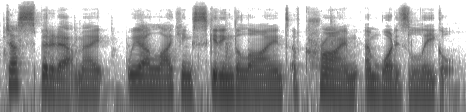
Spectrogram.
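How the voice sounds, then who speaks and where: A woman's voice: low voice, little pitch movement, normal speed, darkish tone, slight background noise, natural voice. An actress playing a skeptical, blunt female undercover operative in an audio drama, with a dry, sardonic delivery. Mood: impatient, dry.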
